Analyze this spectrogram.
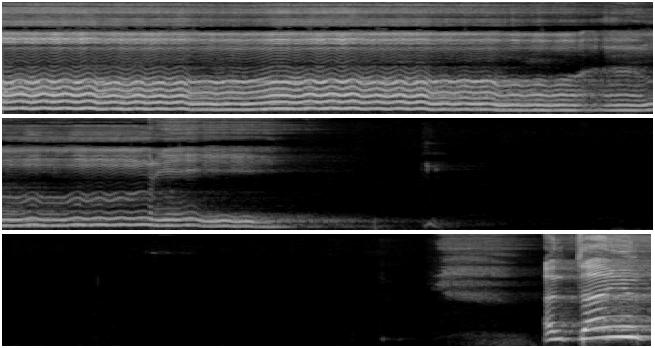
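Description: A young man sings a long, wavering melody through a microphone, loud and close.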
